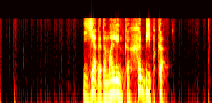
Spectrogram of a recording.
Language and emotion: Russian, angry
